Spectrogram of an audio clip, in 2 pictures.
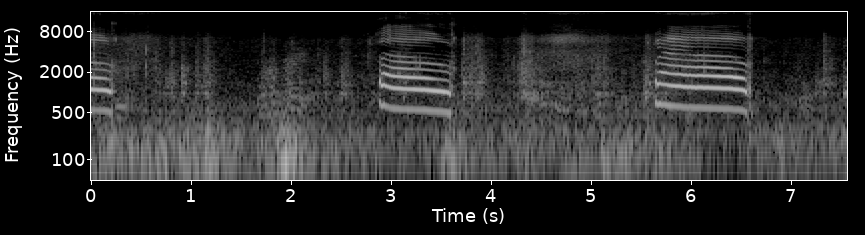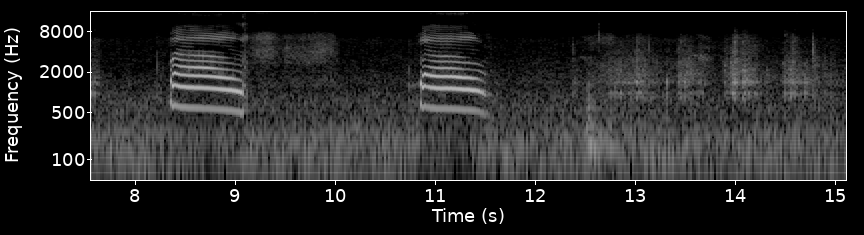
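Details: ['Stray kitten on an island, peering out of a small drain hole and seemingly unable to get out, crying to passers-by, a habit it repeats whenever tourists come. Four loud, drawn-out meows about 2.5 seconds apart, each falling in pitch with rich harmonics, over quiet outdoor background.']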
